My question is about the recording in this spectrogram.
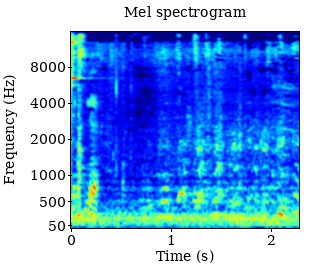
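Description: A motorcycle engine idling steadily, a low even hum under a short spoken exclamation at the start.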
